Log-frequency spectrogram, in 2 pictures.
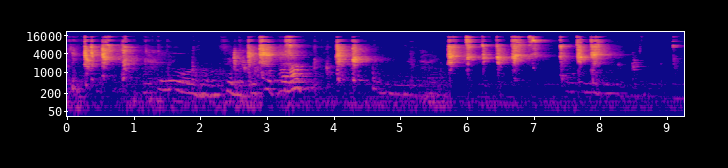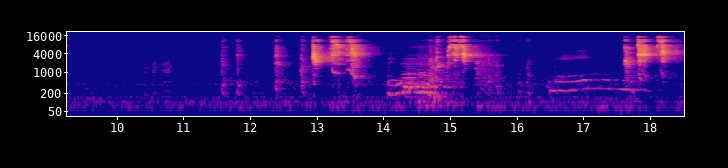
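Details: Baby monkey Bean, an orphan picked up from the jungle by villagers, screams loudly at his mother because he wants to hug her while she tries to clean him; bursts of shrill, high screeches come in repeated volleys with short pauses between.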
